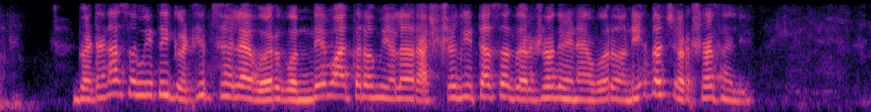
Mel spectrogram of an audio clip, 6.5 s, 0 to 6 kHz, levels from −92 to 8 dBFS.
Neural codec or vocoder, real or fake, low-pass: codec, 24 kHz, 3 kbps, HILCodec; fake; 5.4 kHz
